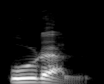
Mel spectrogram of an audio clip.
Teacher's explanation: এটা বস বিন্দু রয়েছে, ড বিন্দু রটা একটু ভেতর থেকে উচ্চারণ হয় এবং জিভেটা একটু উপরের দিকে উঠে কম্পনের মতো তৈরি করে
